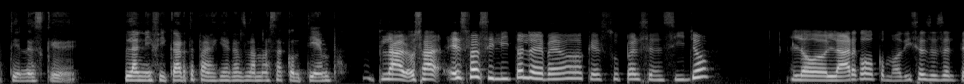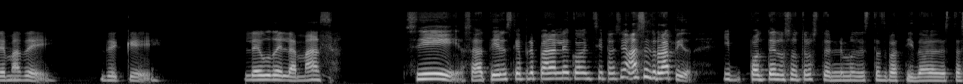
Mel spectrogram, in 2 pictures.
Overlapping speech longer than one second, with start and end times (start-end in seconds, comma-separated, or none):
none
